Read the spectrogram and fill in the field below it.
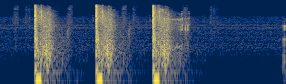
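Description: Three loud, heavy gunshots ring out in the Empyrion Galactic Survival video game, spaced about a second apart, each with a short decaying tail.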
